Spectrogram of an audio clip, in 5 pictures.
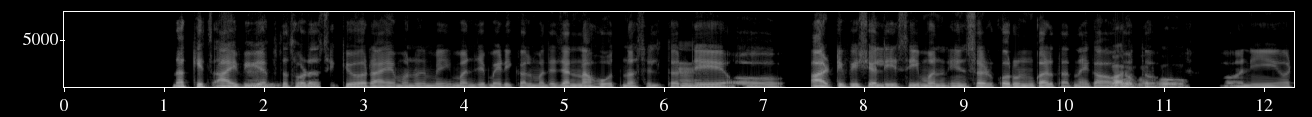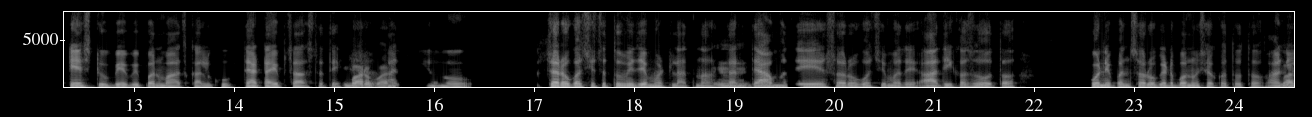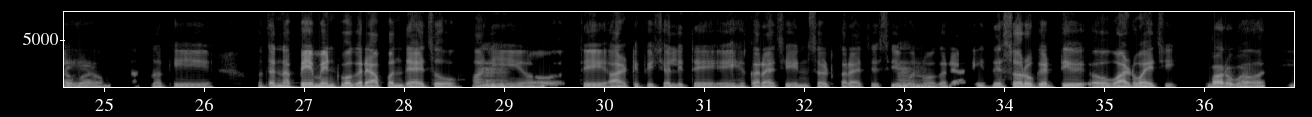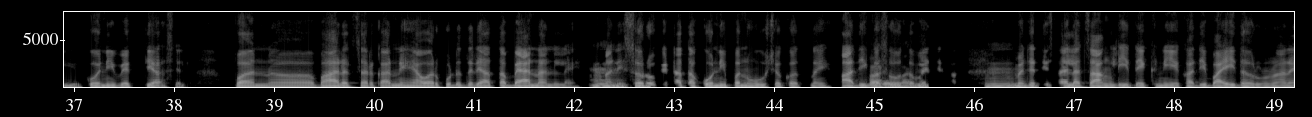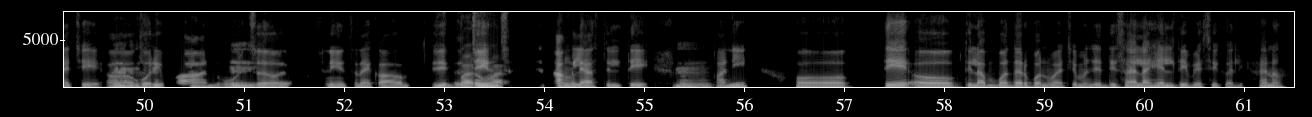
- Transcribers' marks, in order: static; in English: "सिक्युअर"; other background noise; distorted speech; chuckle; unintelligible speech; in English: "बेसिकली"
- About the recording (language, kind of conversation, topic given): Marathi, podcast, तुमच्या मते बाळ होण्याचा निर्णय कसा आणि कधी घ्यायला हवा?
